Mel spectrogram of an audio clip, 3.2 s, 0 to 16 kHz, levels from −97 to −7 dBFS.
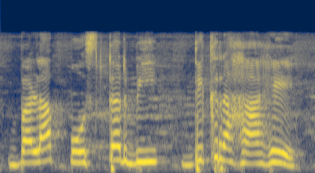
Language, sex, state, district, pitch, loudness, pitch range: Hindi, female, Madhya Pradesh, Bhopal, 235 Hz, -13 LUFS, 210-260 Hz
